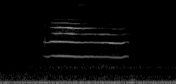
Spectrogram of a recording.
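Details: A single kitten meow, a thin, steady high cry held just under a second with clean harmonics, slightly quieter and set against a low room hum.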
